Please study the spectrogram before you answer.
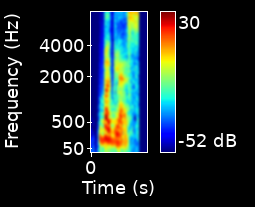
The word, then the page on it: bugloss: Indian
